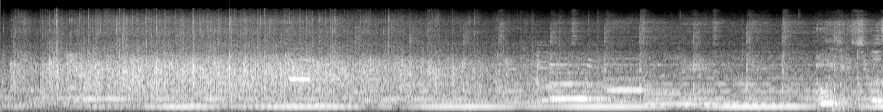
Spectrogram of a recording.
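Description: A large crowd at a memorial farewell gathering claps steadily and loudly for the whole stretch, with tonal sounds and a few voices blending into the ovation.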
